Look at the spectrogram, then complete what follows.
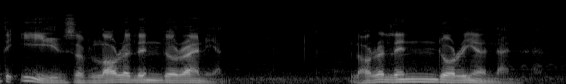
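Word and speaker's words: Laurelindórenan: Laura Lindoran. Laurel Lindorinan.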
